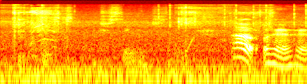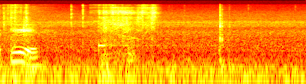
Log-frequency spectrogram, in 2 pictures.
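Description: A mechanical grabber arm shoots out with a whir.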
